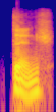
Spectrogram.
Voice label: "dinge", American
